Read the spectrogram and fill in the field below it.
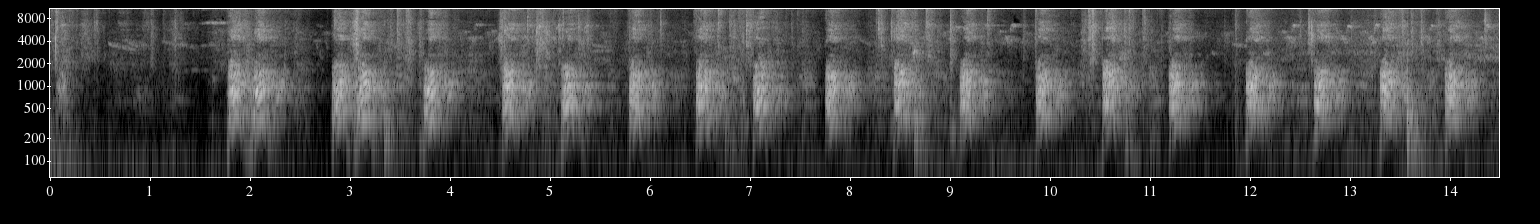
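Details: Leo, a pet German Shepherd, playing and running at speed: after a quiet opening, a steady run of short, loud, rough bursts about every two-thirds of a second continues to the end.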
